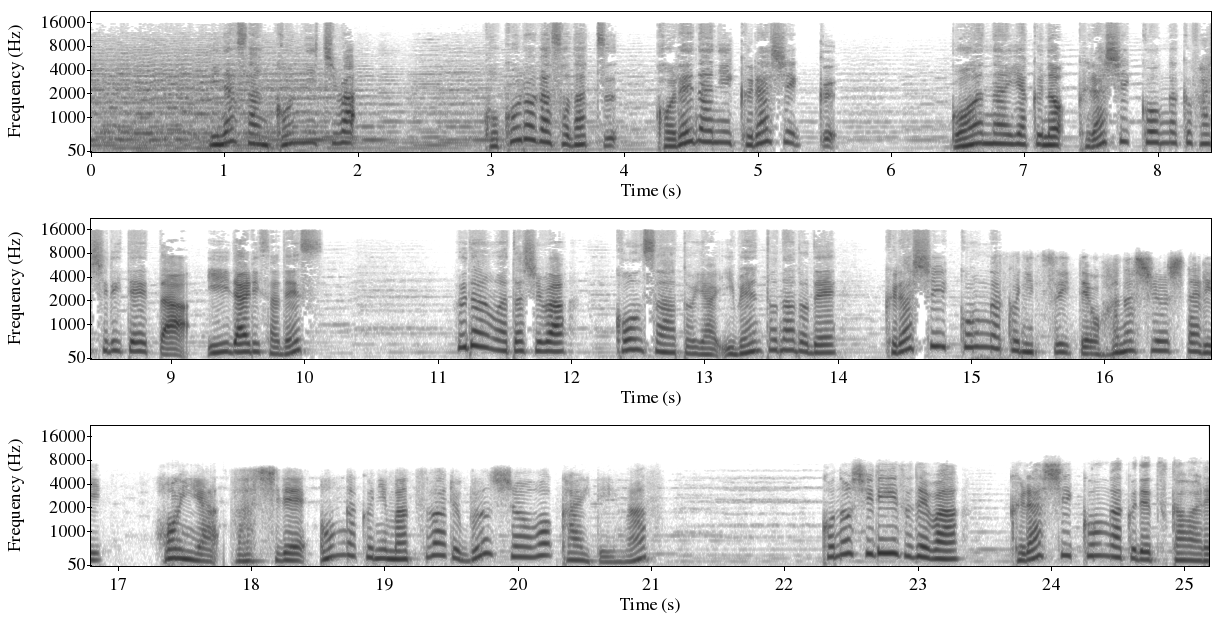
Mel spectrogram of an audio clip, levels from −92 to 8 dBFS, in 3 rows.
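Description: A short stall from a late packet comes first, at 14.73 to 14.79 s. A packet arrived late and the jitter buffer ran dry. The receiver held the last sound for about 41 ms, then resumed from the same point. Nothing is lost, but playback now runs 41 ms later. Short concealed packet loss follows at 14.97 to 15.08 s. About 20 ms of audio never reached the decoder, which fits one lost packet. The receiver filled part of the gap by extending the preceding sound, then blended back. The result is a brief smear, and the timing shifts by a few more milliseconds. A call bitrate drop then starts at 15.2 s and lasts to the end. The bandwidth estimate fell, and the encoder went from 32 kbps to 8 kbps, staying at its lowest for 2.95 s. Coding becomes coarse and the audio band narrows from 20 kHz to 6 kHz. The sound turns rough and muffled.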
